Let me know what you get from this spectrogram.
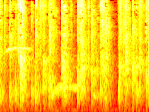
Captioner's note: applause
